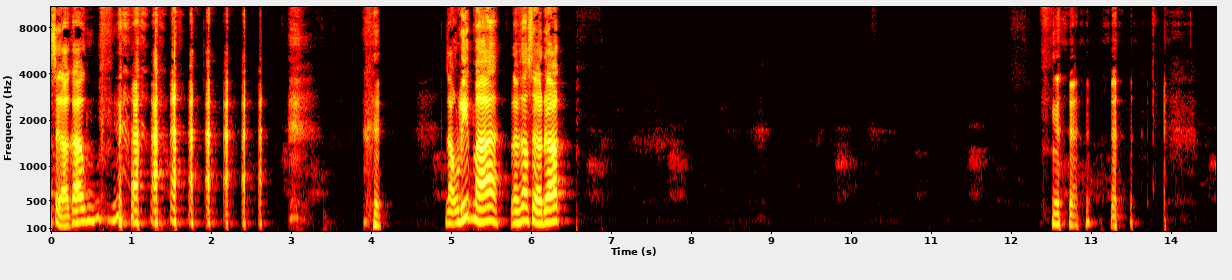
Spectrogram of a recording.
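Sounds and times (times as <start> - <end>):
speech: 0.0 - 1.7, 4.0 - 4.2, 4.9 - 6.5, 12.5 - 13.5
laughter: 0.5 - 3.2, 3.9 - 4.2, 12.4 - 14.3
dog barking outside: 2.9 - 3.5, 4.7 - 5.1, 6.6 - 8.1, 9.7 - 13.5, 14.4 - 14.5.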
